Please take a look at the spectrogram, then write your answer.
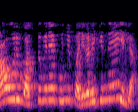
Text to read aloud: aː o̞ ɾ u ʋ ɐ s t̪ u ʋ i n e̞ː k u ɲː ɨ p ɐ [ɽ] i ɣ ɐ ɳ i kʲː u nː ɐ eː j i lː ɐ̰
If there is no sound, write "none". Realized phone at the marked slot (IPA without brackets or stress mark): ɾ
